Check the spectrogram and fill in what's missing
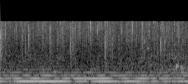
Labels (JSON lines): {"label": "biophony, midshipman", "recorder": "SoundTrap 500"}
